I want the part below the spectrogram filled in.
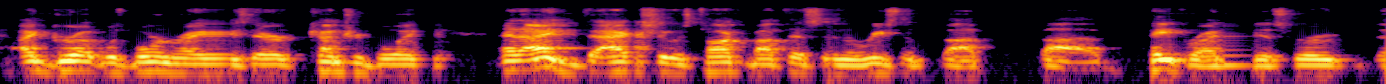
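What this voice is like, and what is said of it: Rural Southeast Ohio accent. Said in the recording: “the accent comes from Southeast Ohio, the middle of nowhere in Ohio”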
